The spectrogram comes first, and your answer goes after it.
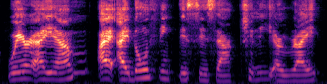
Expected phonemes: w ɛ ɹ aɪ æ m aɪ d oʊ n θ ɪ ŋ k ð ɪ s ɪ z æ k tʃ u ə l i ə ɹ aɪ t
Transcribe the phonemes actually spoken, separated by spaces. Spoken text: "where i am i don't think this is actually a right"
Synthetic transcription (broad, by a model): w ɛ ɹ aɪ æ m aɪ d oʊ n θ ɪ ŋ k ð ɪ s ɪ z æ k tʃ u ə l i ə ɹ aɪ t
